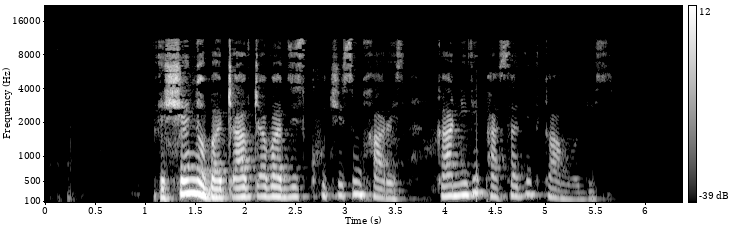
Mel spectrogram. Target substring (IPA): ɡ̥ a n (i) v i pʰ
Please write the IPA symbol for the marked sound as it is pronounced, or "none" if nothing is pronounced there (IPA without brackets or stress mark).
i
